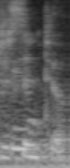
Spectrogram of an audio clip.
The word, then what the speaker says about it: Jacinto: Narrated by, of course, Michael Schur, Kristen Bell, Darcy Carden, Ted Danson, William Jackson Harper, Manny How do you Jacinto. say it? Jacinto, thank you.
